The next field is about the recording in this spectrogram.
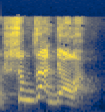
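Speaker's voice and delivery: sudden high alarmed shout; a sharp cry of alarm across the field; loud shout. Retold or imitated. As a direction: yell it out in alarm. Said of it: "他就大喊了一声说".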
